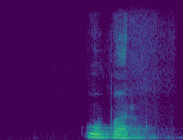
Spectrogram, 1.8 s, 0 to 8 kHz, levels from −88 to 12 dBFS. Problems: background sounds at intervals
